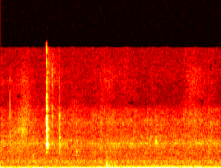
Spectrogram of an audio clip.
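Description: A vehicle engine running, heard from inside the cab as a steady low rumble.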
